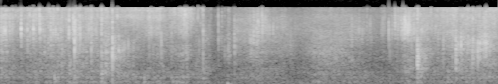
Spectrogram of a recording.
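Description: Both hands with painted fingernails scoop, squeeze and crush small dry, brittle multicolored soap chips from a large loose pile on a white surface, rubbing them between the fingers and letting them fall. The result is a dense, bright crackling and crinkling with almost no low end. It eases to a softer rustle in the middle and swells again toward the end.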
